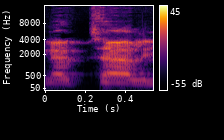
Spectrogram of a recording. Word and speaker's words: Naphtali: Queen Naphtali, you ready to get to the first round? That's how you say her name, Queen Naphtali.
